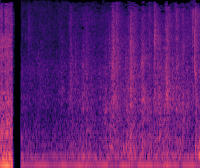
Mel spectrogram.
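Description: Handling noise from a phone camera being picked up and moved: faint rustles and light clicks over a steady low hum.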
